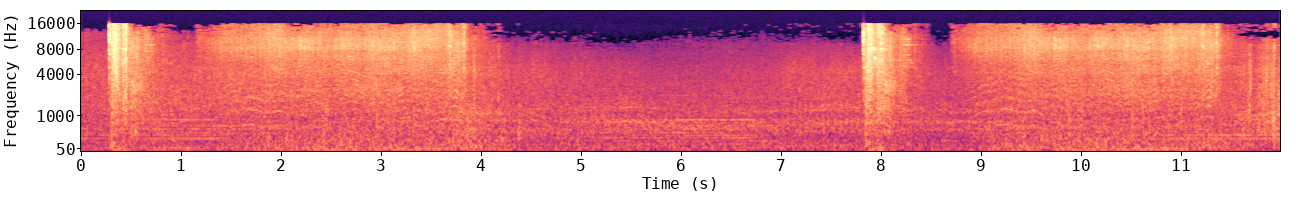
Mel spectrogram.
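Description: Wind rushes loudly past a gliding figure.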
